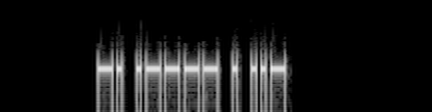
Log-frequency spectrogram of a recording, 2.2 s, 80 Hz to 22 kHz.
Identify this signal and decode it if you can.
Morse code, heard as a keyed tone, about 50 wpm, 700 Hz. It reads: N1EU
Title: NA SOTA Chaser Callsigns 50wpm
